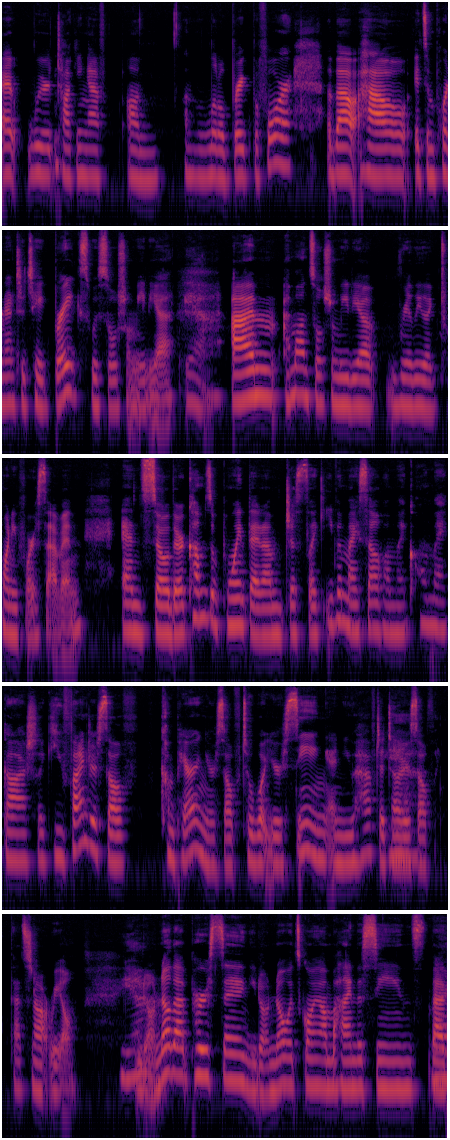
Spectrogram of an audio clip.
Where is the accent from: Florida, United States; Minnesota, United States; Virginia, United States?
Florida, United States; Miami; So I am born and raised in Miami, Florida.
